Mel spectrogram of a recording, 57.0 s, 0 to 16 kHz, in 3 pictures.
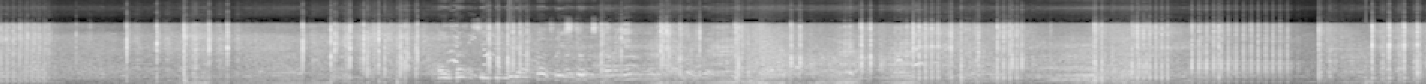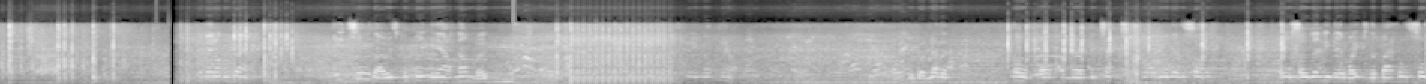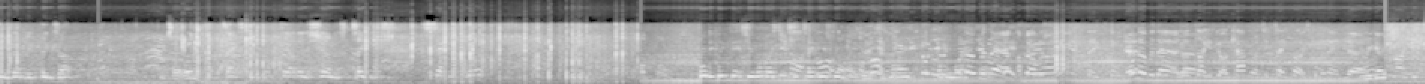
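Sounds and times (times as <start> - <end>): machine-gun fire: 0.0 - 0.8, 4.0 - 5.8, 6.5 - 7.3, 8.0 - 13.8, 14.5 - 23.0, 26.4 - 28.4, 38.0 - 38.5, 40.6 - 42.2, 42.8 - 46.6, 56.5 - 57.0
background noise: 0.0 - 57.0
blank gunfire cracks: 42.8 - 46.6.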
